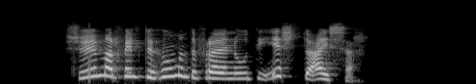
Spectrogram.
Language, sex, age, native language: Icelandic, female, 20-29, Icelandic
